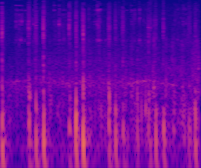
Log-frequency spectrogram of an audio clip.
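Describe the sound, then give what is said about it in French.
The hooves of a saddled horse, ridden by an armored rider setting out from a palace, clip-clop in a quick, steady rhythm, each strike sharp, with faint background noise between the beats. “Ainsi, prêt pour le combat, il se rendit à l'écurie, fit sceller son cheval favori, grimpa sur son dos et s'élança hors du palais.”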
